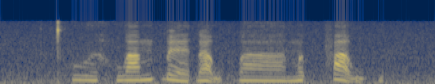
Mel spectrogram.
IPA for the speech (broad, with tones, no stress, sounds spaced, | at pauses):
t̪ʰ ṳ˨˩ ə̯ h w a˨˦ m ɓ ɛ˧˩ ɗ a̰˧˨ w ɓ a̤ː˨˩ m ə˦˥ p̚ f a̰˧˨ w ʔ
